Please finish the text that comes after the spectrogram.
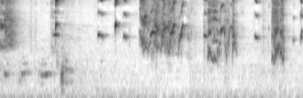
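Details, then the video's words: Lutino lovebirds, four young birds, calling in the morning: loud, grating broadband chirps in short bursts, several overlapping, over a steady low hum. "Lutino LoveBird Chirping Sounds - four Cute LoveBird Kids"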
